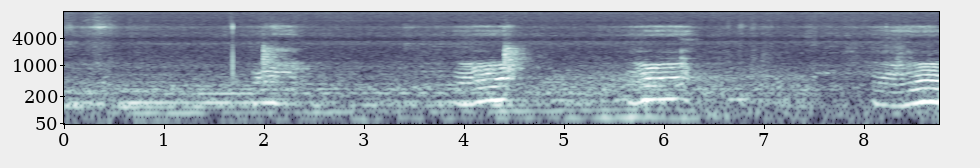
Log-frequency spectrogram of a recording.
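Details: French bulldog puppy snoring: low rumbling snores about every two seconds with nasal, wheezy overtones that sweep upward at the end of each breath, fairly quiet and uneven, over a soft background hiss.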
